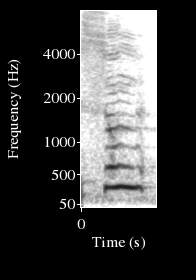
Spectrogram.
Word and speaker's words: Song: the Sun that's not misspelled. It's spelled Song and it's called Sunung. The Sun dynasty.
